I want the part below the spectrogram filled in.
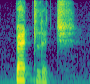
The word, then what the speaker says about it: Betletch: Betletch. Betletch. In our language, that's how we pronounced it.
